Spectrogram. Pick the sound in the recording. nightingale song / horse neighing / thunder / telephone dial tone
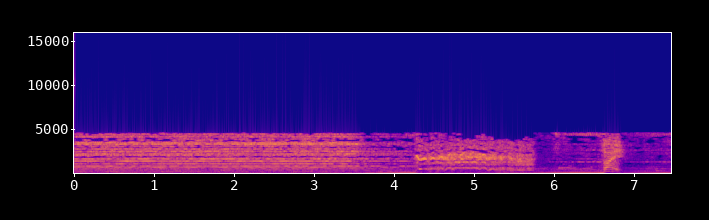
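horse neighing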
